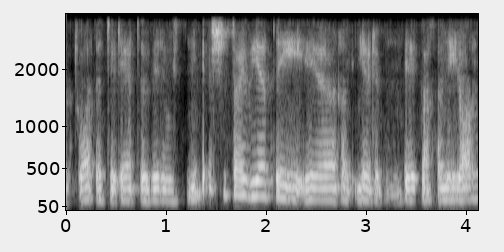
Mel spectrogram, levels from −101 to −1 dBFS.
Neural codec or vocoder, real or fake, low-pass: codec, 16 kHz, 4.8 kbps, FACodec; fake; 3.6 kHz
